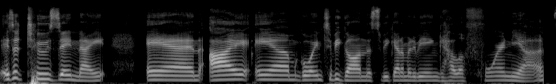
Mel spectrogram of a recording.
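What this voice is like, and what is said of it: Hoarse, strained voice. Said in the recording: “sorry for my voice. ... I won't have a voice for a podcast episode”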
